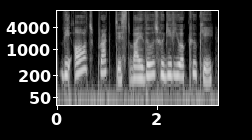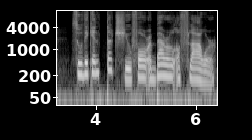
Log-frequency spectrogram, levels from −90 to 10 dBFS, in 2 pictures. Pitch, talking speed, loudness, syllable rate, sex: 190 Hz, 185 wpm, -17 LUFS, 4.4 syllables/s, female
